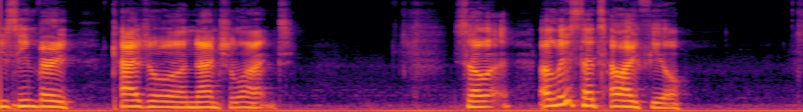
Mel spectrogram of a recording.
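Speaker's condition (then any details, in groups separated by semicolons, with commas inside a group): Cerebral palsy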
